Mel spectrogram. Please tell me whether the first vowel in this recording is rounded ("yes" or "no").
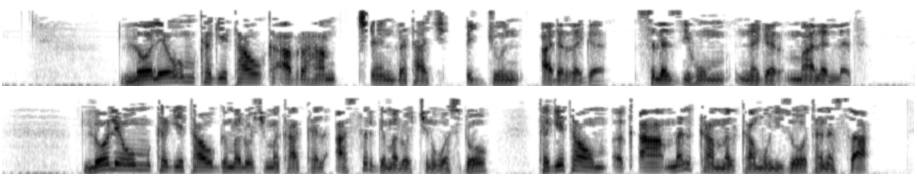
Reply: yes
